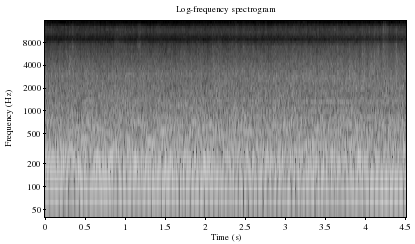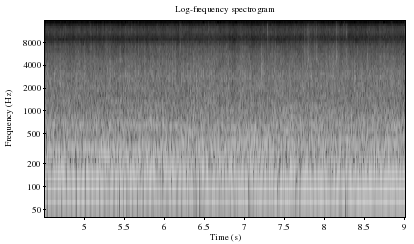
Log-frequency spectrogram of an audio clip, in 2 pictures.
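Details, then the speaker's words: Forage blower driven by a Fendt 926, filling a silo with cocktail mix chopped by a Claas 960, with some rocks heard going up: a steady, even low drone with no knocks, surges or grinding. It is running steady, though not going up super fast. "There she is, running steady. We got the Fendt 926 on the blower."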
